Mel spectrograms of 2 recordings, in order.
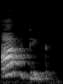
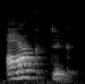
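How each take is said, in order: First: No k sound is heard before the t. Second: A k sound is heard before the t. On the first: The speaker calls it wrong. "कई लोग इसका सी letter को silent समझते हैं और इसे pronounce करते हैं आर्टिक" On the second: The speaker calls it right. "यानी आपको क साउंड आना चाहिए"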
